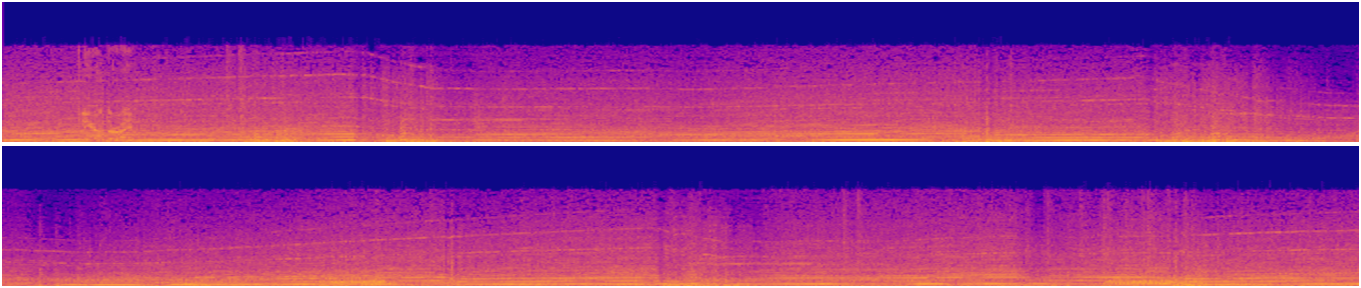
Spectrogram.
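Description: Race car engines from a simulated endurance race at Kyalami roar and rev continuously, with several cars passing close by and shifting pitch, loud and sustained under occasional speech.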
